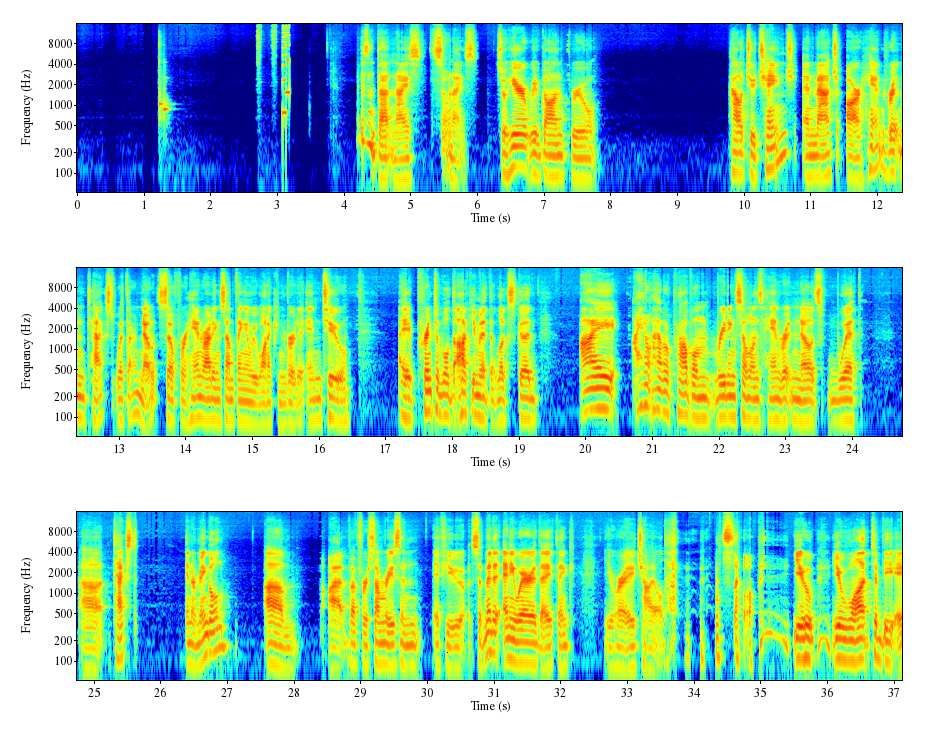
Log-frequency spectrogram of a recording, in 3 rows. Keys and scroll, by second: 2.6 Return, 2.8 Return.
